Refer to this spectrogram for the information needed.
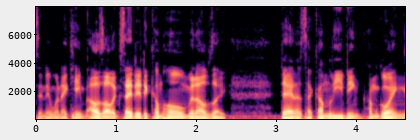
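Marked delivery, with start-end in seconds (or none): none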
